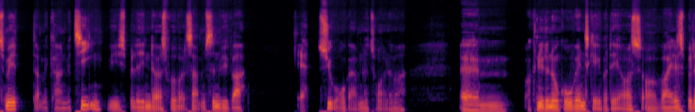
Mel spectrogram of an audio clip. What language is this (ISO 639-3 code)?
dan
